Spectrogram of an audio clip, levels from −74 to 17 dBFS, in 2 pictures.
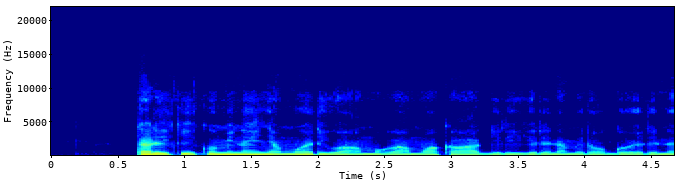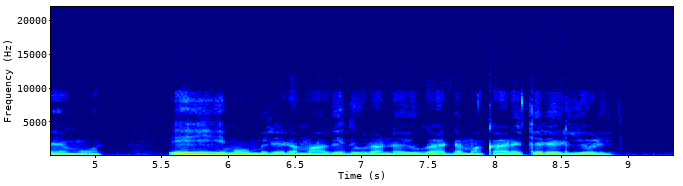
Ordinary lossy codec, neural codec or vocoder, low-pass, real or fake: Opus, 16 kbps; none; 19.8 kHz; real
